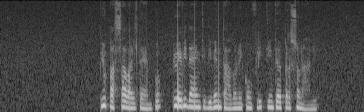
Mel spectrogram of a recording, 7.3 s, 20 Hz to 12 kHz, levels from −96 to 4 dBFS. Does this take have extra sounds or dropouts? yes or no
no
